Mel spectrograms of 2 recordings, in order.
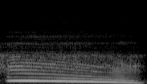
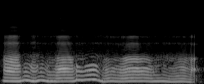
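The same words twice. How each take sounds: First: Breathy ah. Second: Squeezed ah. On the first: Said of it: "for you to do breathy". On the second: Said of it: "maybe this happened". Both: Shown as a demonstration.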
